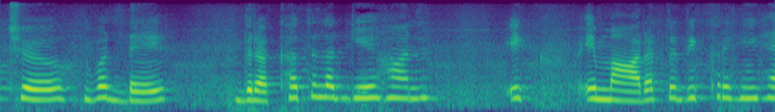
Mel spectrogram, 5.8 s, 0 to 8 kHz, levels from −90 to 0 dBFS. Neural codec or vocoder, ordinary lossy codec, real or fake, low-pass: codec, 16 kHz, 1 kbps, X-Codec, WavLM features, trained on Multilingual LibriSpeech; none; fake; 7.2 kHz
